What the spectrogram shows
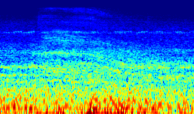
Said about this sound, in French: le ciel devint gris et qu'une véritable tornade apparut devant elle.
